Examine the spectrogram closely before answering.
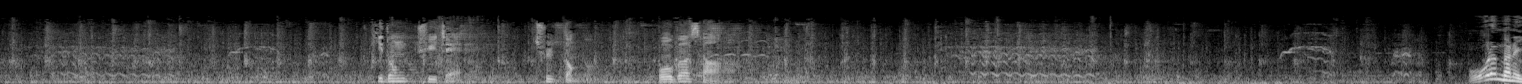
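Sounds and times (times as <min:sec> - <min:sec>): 
horse hooves clip-clopping: 0:00.0 - 0:15.2
rumbling noise: 0:00.0 - 0:15.2
horse whinny: 0:00.2 - 0:03.5, 0:07.1 - 0:08.2, 0:09.3 - 0:11.7, 0:12.6 - 0:14.5
speech: 0:03.8 - 0:04.8, 0:05.4 - 0:06.0, 0:06.6 - 0:07.9, 0:14.8 - 0:15.2.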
